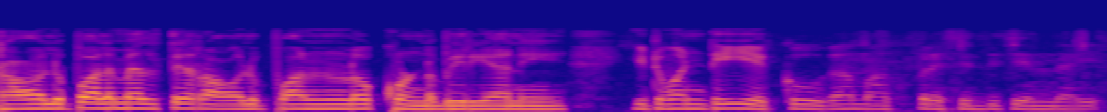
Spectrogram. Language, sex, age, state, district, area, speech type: Telugu, male, 18-30, Andhra Pradesh, Eluru, rural, spontaneous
